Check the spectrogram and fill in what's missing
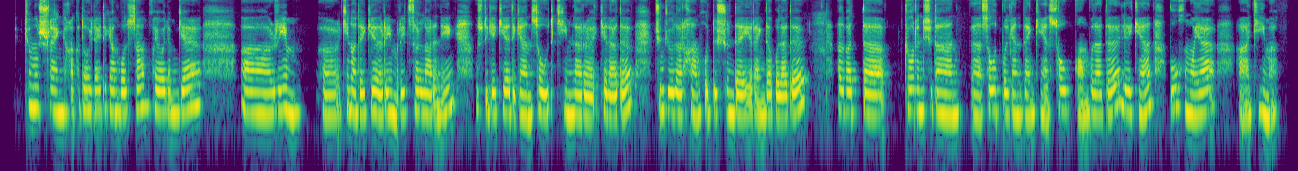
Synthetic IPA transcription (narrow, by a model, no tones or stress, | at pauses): kʲʰʊmʊʃɾaŋhɑqʰɨd̪aojlajd̪ɪɡʲanbolˠsamhajɒlɪmɡʲa | ɾim | kʲʰinɒd̪aɡʲɪɾimɾet̪se̞ɾlaɾɪnɪŋʊst̪ɪɡʲakʲʰejad̪ɪɡʲansɒʊt̪kʲʰijɪmlaɾɪkʲʰe̞lad̪ɪt͡ʃʰʊŋkʲʰɪʊlaɾhamχʊd̪ːɪʃʊnd̪ajɾa̰ŋd̪abolad̪ɪ | albat̪ʰːa | kʲʰɵɾɪnɪʃɪd̪ansɒʊt̪̚bolˠɡʲanɪd̪ankʲʰe̞jɪnsɒwʊqqɒnbolad̪ɪle̞kʲʰɪnb̥ʊhɪmɒja | kʲʰijma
